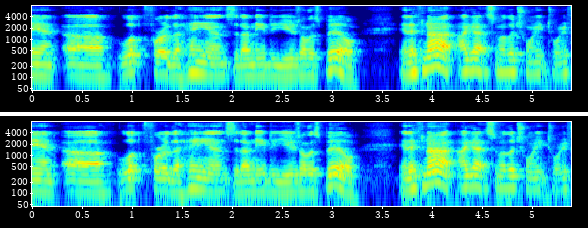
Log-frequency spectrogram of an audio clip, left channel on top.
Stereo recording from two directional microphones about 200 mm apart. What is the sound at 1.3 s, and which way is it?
Speech, 10° right (ahead or behind).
